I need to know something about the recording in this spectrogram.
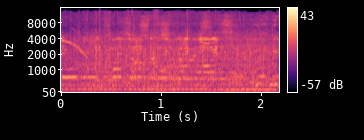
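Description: Drift cars' engines held at high revs as two cars slide in tandem, the engine note holding steady with small shifts in pitch. Voices can be heard over it.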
